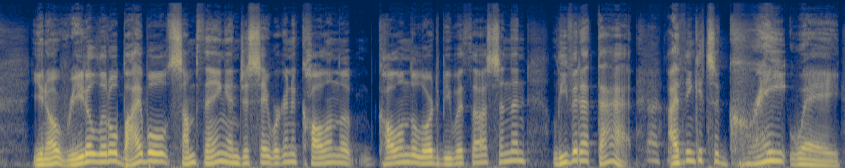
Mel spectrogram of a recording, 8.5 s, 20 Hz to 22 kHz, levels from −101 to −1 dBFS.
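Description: No technical faults turn up anywhere in the speech, so there is nothing to describe in time order.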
